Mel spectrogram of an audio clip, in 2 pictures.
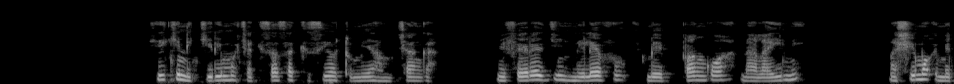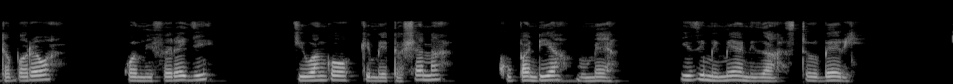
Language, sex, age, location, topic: Swahili, male, 50+, Nairobi, agriculture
